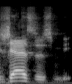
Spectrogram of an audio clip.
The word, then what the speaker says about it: Jesus: you may say, Leo, it's Jesus or Jesus. No, it's Jesus, because it's Jesus. So there is an accent on the letter E, so the pronunciation is a little bit different there.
